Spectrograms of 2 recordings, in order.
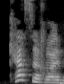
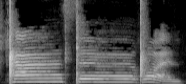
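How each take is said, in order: First: Said in the usual way. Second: Casserole drawn out very slowly and loudly in three beats; syllable by syllable. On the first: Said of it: "Est-ce qu'on peut compter combien de syllabes". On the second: Shown as a demonstration. Teacher counting syllables with the class, casserole very slow, syllable by syllable. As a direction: stretch each syllable: ca, sse, role. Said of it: "Et on compte".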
